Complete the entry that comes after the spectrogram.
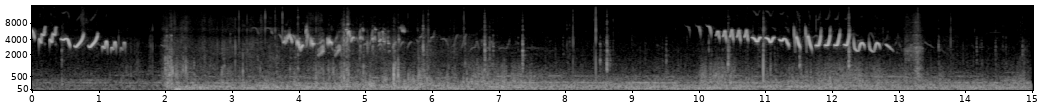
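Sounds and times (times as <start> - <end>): bird whistling fast notes: 10.0 - 13.6.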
